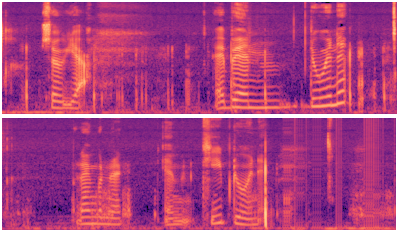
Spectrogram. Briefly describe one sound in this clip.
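A young boy speaks with animation close to a phone microphone.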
